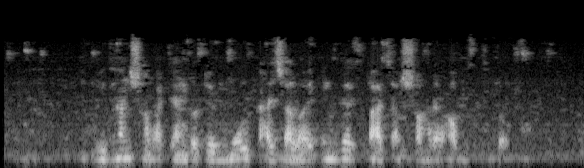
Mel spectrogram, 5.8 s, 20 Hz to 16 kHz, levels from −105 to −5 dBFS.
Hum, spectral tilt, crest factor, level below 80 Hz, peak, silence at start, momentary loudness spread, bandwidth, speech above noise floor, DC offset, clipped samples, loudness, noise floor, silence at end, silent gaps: none; -5.5 dB/octave; 24 dB; -66 dBFS; -8 dBFS; 0.25 s; 17 LU; 7.8 kHz; 32 dB; under 0.1%; under 0.1%; -31 LUFS; -62 dBFS; 0.55 s; none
